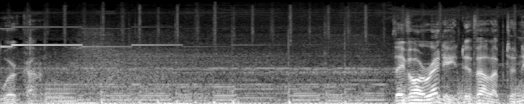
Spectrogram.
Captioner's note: door lock beeping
